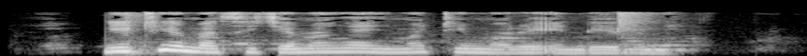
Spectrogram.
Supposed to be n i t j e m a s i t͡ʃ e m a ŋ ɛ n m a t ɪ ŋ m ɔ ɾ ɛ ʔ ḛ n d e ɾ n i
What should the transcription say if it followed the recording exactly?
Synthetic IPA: n i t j e m a s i t͡ʃ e m a ŋ ɛ ɲ m a t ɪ m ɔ ɾ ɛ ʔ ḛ n d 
